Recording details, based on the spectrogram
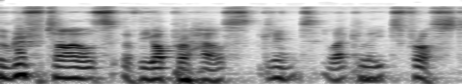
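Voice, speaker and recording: The voice is somewhat breathy, with a dark, mellow tone. It moves at a moderate pace with fairly even intonation. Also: man. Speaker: poet. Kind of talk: poem performed. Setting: live audience.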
